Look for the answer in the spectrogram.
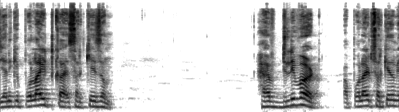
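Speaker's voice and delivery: ordinary talk, nothing marked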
